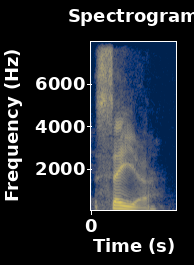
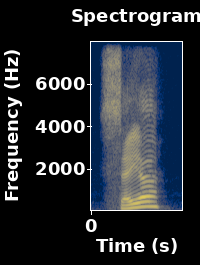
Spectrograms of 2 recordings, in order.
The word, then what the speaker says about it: Seiya: How do you pronounce his first name? Saya? – Seiya. – Seiya? – Yeah.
